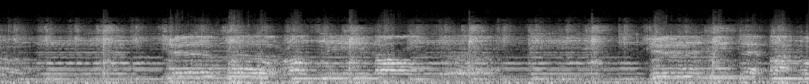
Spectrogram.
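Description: A 1960s garage rock recording: a singing voice over a full electric band with steady percussion.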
